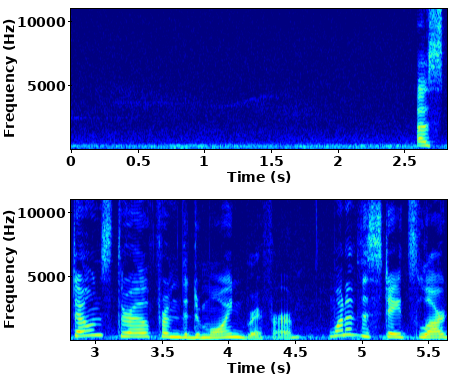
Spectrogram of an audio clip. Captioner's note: nature sounds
